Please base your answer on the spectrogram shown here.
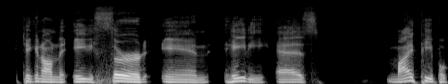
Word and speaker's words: Haiti: Taking on the 83rd in Haiti, as my people call it, IT, because the H is silent.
